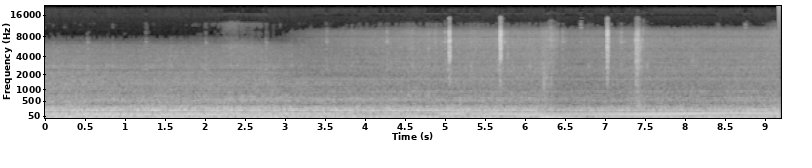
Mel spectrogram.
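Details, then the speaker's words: Small work truck driving with the AC switched off: smooth, even low rumble with no knocks or rattles, running quietly; a faint steady supercharger-like whine under the hood has always been there, owner thinks it's the AC pump. "Turn the AC off, and you can really hear how quiet the truck is now."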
